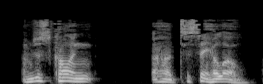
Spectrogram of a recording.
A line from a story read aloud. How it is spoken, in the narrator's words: faltered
